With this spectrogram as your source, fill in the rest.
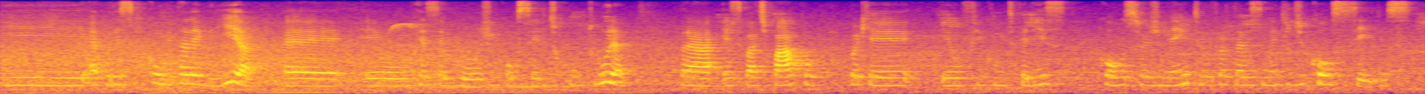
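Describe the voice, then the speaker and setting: Speaking at a fairly slow pace, a woman with a medium pitch and fairly even intonation shows big swings in loudness, with audible room echo and noticeable background noise. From São Paulo state, Brazil. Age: 30s. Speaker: mayoral candidate. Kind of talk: interview. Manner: frequent hesitation fillers.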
